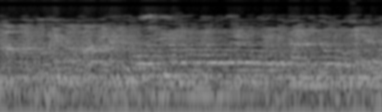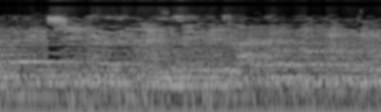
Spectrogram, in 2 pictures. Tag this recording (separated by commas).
Music, Rock and roll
